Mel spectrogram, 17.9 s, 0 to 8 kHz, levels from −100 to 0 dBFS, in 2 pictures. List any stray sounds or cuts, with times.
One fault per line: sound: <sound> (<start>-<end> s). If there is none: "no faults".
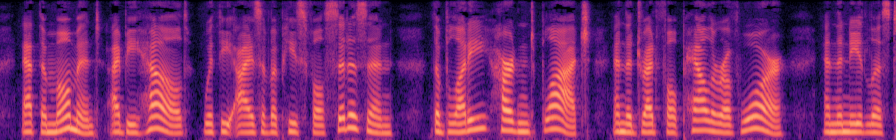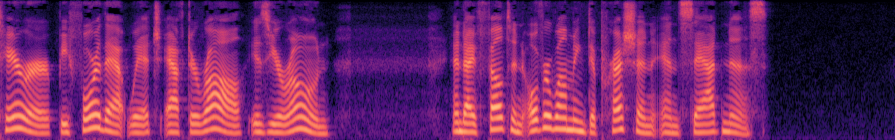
no faults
